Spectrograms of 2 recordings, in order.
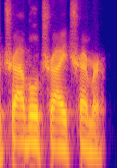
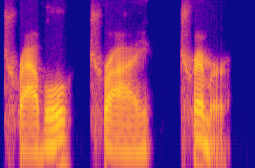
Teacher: the t before the r consonant sound not the r vowel sound will turn into a ch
